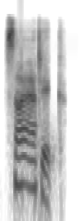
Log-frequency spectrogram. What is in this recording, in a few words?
"sciatic", Indian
